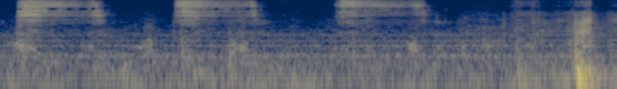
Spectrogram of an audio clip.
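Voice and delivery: hissy "tss" monkey taunt; short voiceless tss sounds, one by one; teasing little monkey tss; monkey noise. A narrator's reading. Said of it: "monkeys only shook their hands back".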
